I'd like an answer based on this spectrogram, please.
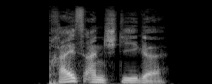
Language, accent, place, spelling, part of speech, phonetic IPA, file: German, Germany, Berlin, Preisanstiege, noun, [ˈpʁaɪ̯sˌʔanʃtiːɡə], De-Preisanstiege.ogg
- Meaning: nominative/accusative/genitive plural of Preisanstieg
